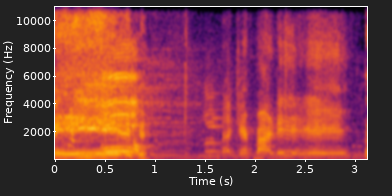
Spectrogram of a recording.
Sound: laugh

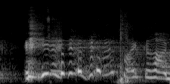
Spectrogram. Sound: both laughing; chuckles

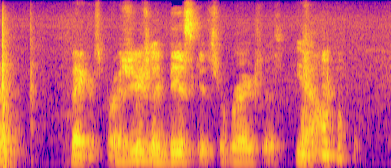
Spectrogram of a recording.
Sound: laughter

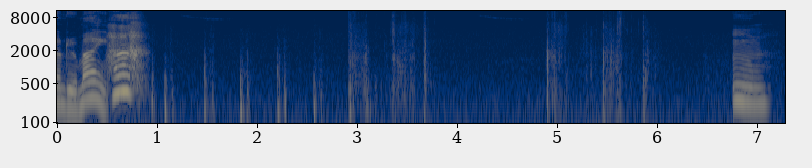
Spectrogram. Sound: sound of walking

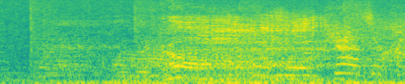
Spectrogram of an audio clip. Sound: dinosaurs roaring

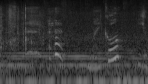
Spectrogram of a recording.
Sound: laughter

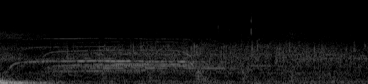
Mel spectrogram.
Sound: cheers and applause

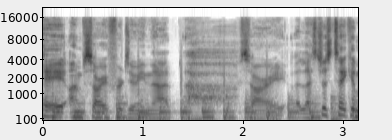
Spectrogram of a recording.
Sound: sigh

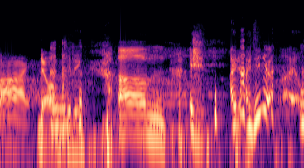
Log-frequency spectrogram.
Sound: laughs

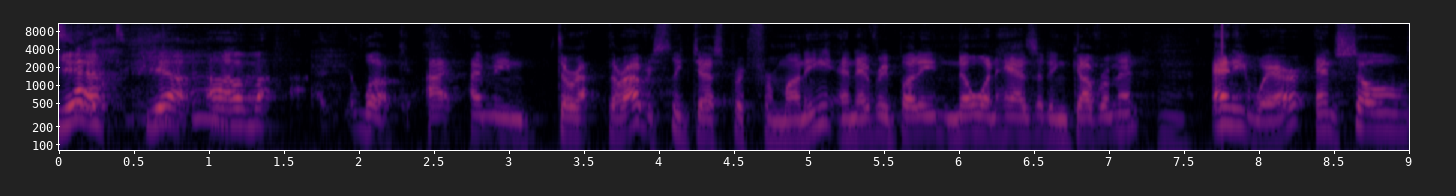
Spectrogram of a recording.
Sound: laughter

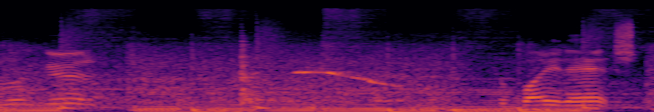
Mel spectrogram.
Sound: whistles

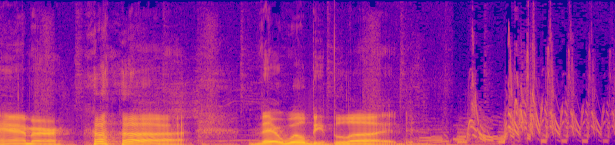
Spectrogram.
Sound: laughs

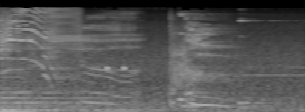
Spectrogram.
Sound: gasping

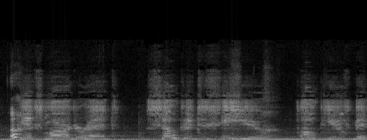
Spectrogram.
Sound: Sabrina gasps

